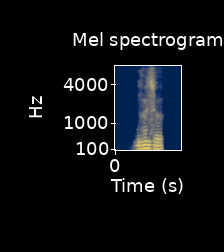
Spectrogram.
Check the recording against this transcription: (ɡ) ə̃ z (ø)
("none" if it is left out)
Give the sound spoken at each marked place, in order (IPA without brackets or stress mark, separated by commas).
ɡ, ɵ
